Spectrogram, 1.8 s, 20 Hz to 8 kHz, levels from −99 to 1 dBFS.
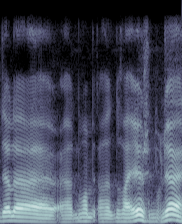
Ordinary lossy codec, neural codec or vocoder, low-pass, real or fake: none; autoencoder, 22.05 kHz, a latent of 192 numbers a frame, VITS, trained on one speaker; 7.2 kHz; fake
